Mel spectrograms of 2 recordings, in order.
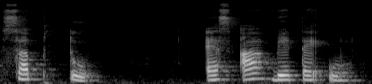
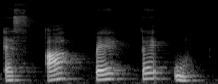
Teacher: atau sabtu dengan bertemunya kedua bibir atas dan bawah dimana terlihat fonem konsonan B berubah menjadi konsonan P sebagai akibat pengaruh dari bunyi t jadi bunyi b adalah bunyi hambatan yang bersuara sedangkan bunyi t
